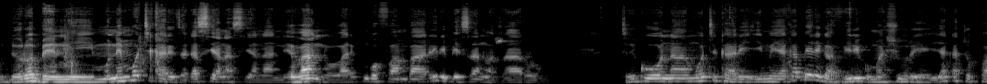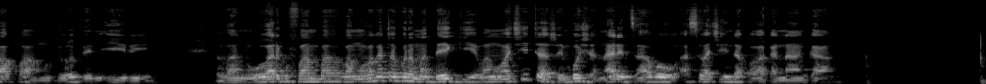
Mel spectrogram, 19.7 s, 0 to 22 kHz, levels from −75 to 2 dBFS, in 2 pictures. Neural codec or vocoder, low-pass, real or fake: none; 19.8 kHz; real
